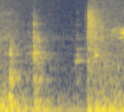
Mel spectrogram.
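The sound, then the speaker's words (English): Glasses clink together a few times in a toast, short bright taps with a high ringing tone lingering after the last one, with no talking. “How about a cheers?”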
